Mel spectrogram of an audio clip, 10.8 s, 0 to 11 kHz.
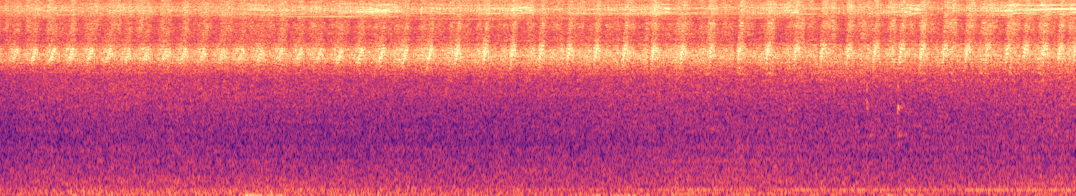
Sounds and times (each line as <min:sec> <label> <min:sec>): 0:00.0 Cicadas sound 0:10.7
